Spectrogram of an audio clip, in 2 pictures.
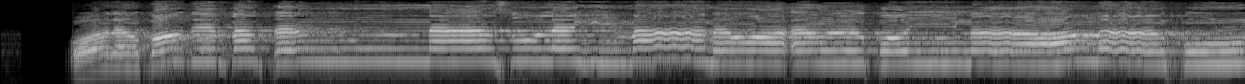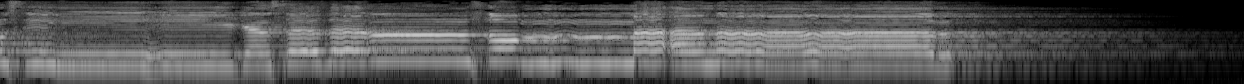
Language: Arabic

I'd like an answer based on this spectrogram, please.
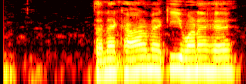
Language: Marwari (Pakistan)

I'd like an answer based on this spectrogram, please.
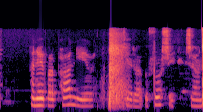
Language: Icelandic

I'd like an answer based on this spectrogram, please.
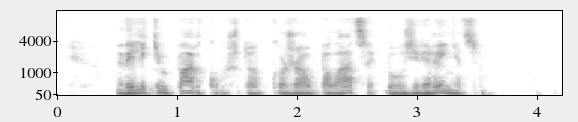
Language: Belarusian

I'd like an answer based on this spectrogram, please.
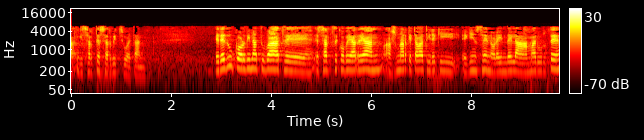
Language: Basque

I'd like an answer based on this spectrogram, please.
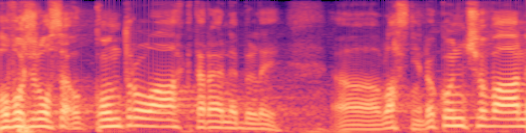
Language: Czech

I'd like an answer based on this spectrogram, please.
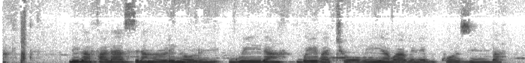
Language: Ganda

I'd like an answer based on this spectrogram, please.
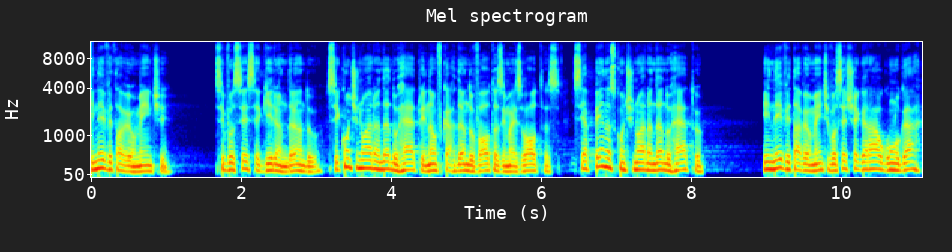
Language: Portuguese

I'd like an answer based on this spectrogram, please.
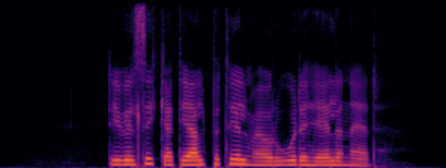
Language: Norwegian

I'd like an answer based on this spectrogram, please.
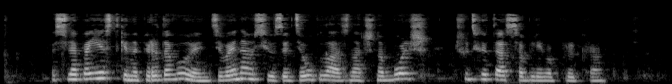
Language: Belarusian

